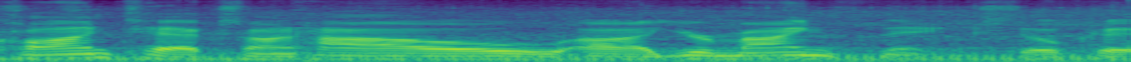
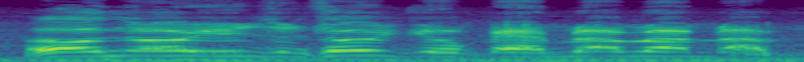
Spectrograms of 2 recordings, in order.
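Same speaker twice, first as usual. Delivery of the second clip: mocking whiny voice; 9 semitones higher than usual. Mocking people who excuse sociopaths.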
